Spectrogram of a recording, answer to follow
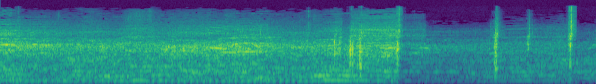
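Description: Voices of people talking in the background over a steady low hum, cutting off abruptly about three seconds in. A sharp click follows near the end.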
